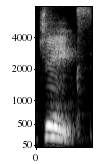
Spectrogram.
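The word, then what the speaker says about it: Jacques: i will tell you i did not know the last name was pronounced jake's either until i heard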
